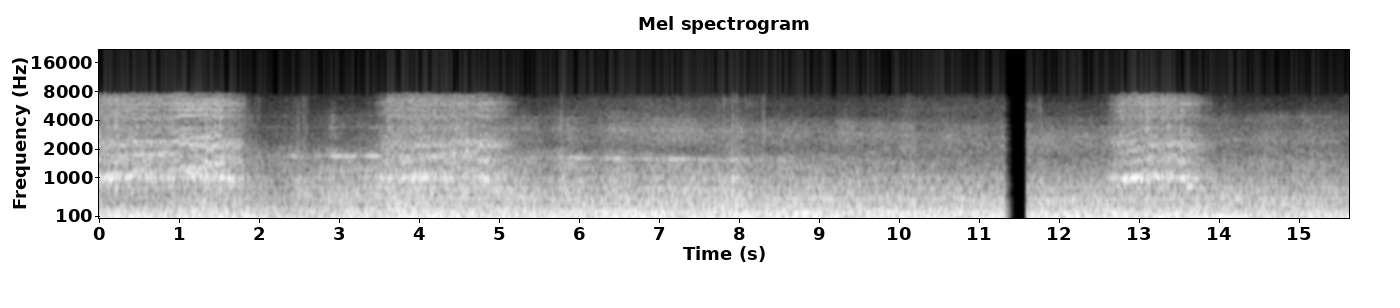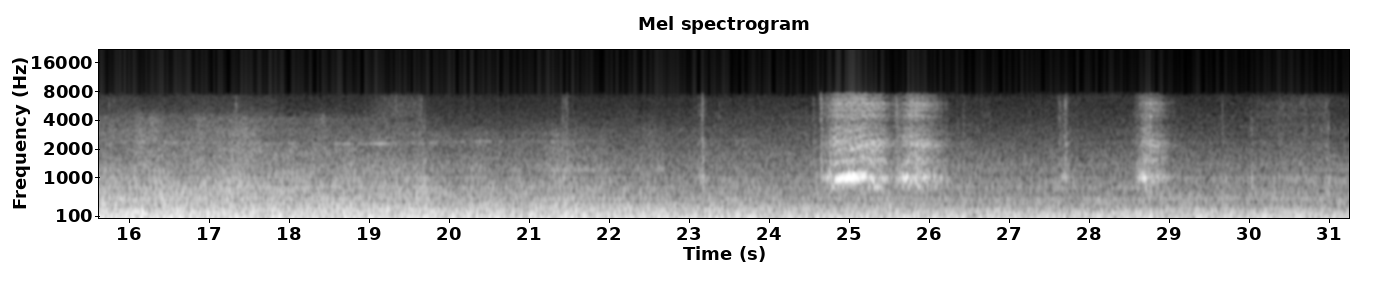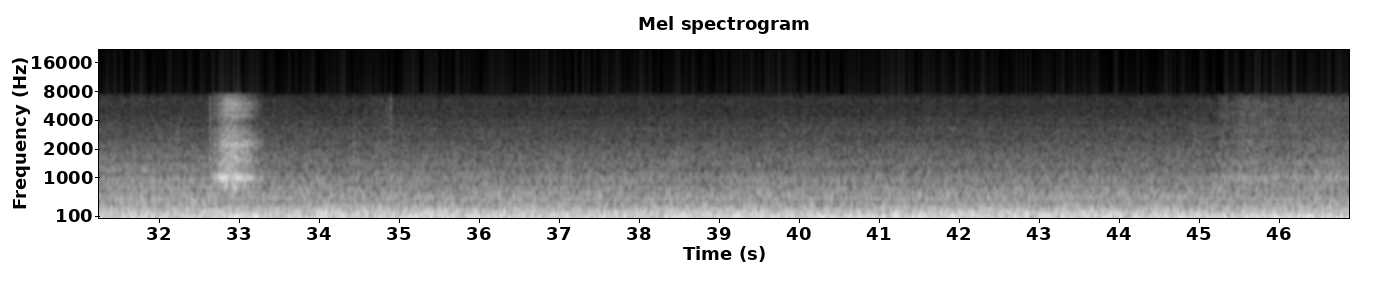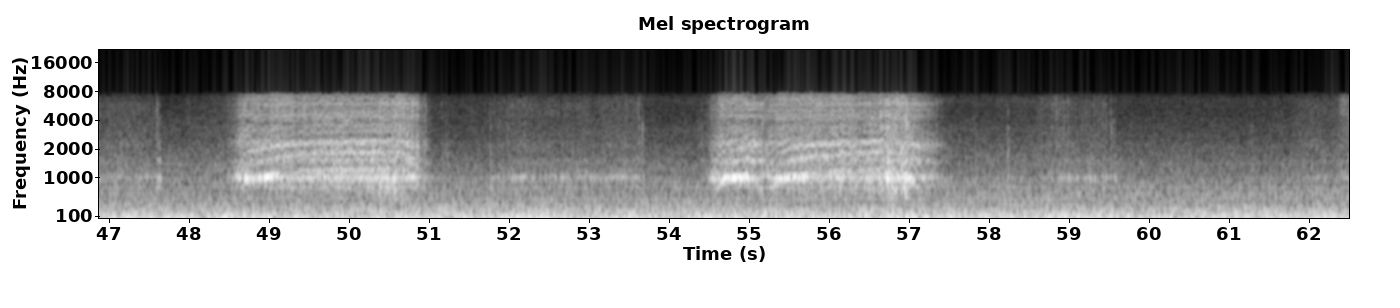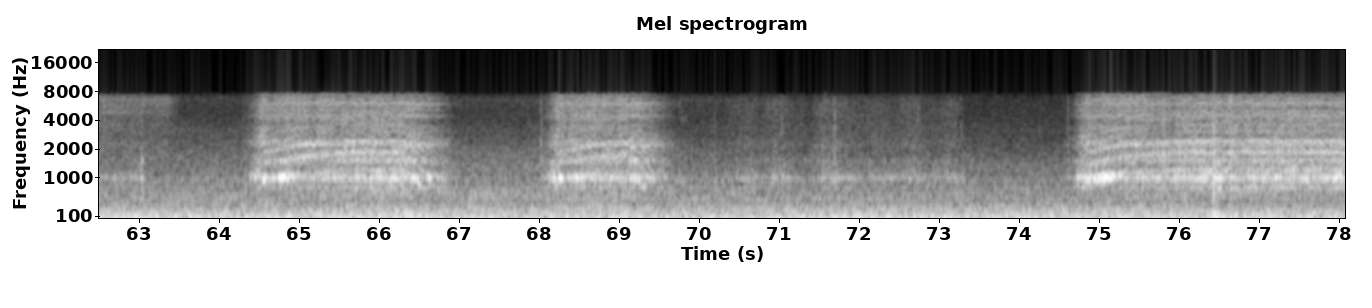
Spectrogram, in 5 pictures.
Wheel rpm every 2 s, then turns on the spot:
120, 30, 50, 20, 10, 10, 60, 10, 0, 10, 0, 0, 50, 0, 10, 10, 10, 0, 0, 0, 0, 0, 0, 10, 110, 60, 10, 90, 70, 10, 0, 10, 110, 30, 60, 10, 20, 80, 160.
6-12 46-48 50-54 58-60 62-64 70-74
